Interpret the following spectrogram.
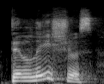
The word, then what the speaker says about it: delicious: délicieux vous avez aussi delicious delicious avec une accentuation sur cette seconde syllabe vous l'avez ici vous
